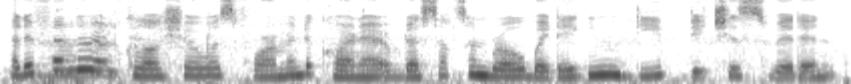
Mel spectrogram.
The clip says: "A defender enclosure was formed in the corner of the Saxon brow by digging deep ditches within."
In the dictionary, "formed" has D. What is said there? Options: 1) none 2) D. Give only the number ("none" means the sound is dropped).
1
